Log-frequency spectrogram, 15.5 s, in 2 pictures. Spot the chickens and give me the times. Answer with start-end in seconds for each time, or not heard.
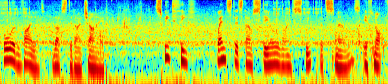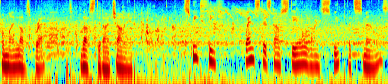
7.0-13.3.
